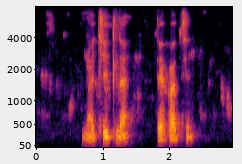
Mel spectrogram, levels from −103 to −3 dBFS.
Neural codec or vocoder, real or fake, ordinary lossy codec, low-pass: none; real; Opus, 24 kbps; 7.2 kHz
